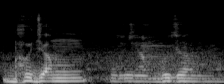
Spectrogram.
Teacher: ಭಾ ಕ್ಕೆ ಉಸಿರು ಹೆಚ್ಚು ಬರಬೇಕು ಜ ಸಾಮಾನ್ಯ ಇರಬೇಕು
